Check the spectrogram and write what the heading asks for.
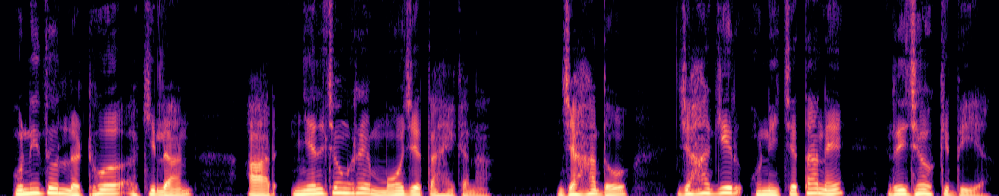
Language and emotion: Santali, neutral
